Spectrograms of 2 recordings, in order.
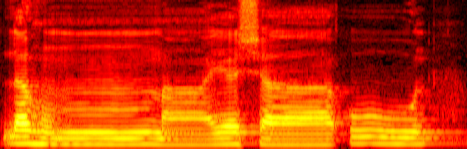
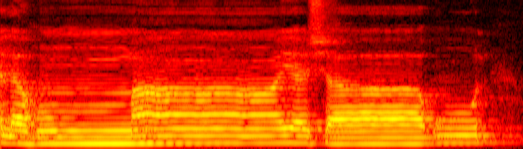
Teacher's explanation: ماں کو میں نے تھوڑا سا ہی کھینچا ہے۔ بہت سارے لوگ کیا کرتے ہیں لہم ما یشاؤون، ماں پہ بھی ایکسٹرا مد کر دیا ہے، یہاں صرف ایک الف ہی کھینچیں گے۔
